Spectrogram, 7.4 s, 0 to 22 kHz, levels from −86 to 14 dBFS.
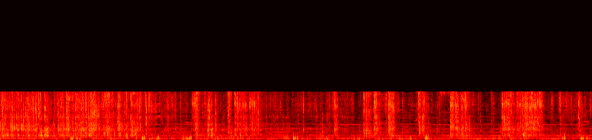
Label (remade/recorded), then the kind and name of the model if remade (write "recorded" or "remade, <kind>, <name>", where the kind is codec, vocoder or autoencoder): recorded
